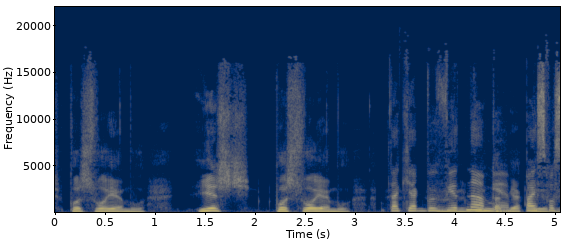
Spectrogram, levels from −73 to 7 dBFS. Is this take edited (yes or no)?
yes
